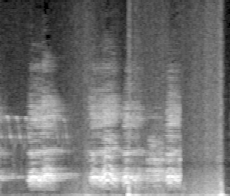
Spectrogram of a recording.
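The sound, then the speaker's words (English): A crow calls with several harsh, rasping caws in quick succession, loud and clear with short gaps between them. “that was a crow call for sure.”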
